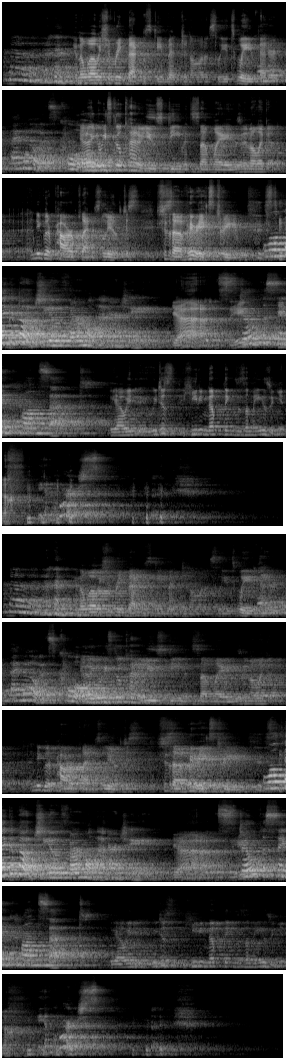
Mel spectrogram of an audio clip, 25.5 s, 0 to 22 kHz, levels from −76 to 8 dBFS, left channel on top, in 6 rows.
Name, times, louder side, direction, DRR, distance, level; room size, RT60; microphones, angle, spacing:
voice 1, 0.1-1.1 3.8-5.6 9.4-9.6 12.4-15.1 16.3-18.4 21.8-22.7 23.5-23.6 23.9-24.2, right 1 dB, 45° right, -3 dB, 1.4 m, -23 dB
voice 2, 1.1-4.2 5.4-8.5 8.8-12.4 15.3-16.5 16.9-17.1 18.7-21.8, left 4 dB, 75° left, 6 dB, 0.6 m, -26 dB
10.5 x 5.6 x 4.1 m, 2.5 s
head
